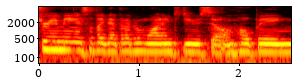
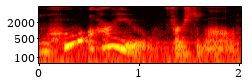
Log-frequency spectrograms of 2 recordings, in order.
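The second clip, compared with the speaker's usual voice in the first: whispering; 6 semitones higher, 3 dB quieter, slower than usual. Real, not acted. Mocking whisper at commenters.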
